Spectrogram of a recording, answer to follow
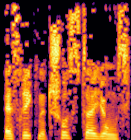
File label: rain, de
